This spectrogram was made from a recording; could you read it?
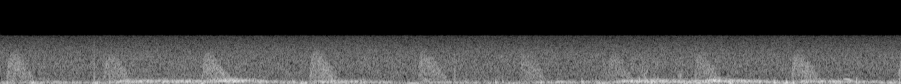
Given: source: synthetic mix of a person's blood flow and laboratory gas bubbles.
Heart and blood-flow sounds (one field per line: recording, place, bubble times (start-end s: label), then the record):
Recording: Doppler ultrasound of blood flow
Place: subclavian vein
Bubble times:
6.30-6.62 s: bubbles
6.77-6.87 s: bubbles
From the record:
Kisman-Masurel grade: 212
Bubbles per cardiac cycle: several, 3 to 8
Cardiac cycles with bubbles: 1 to 10%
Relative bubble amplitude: moderate (0.250 to 0.450)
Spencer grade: 1 (occasional bubble signal discernible with the cardiac motion signal, with majority of cardiac periods free of bubbles)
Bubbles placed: anywhere in the cardiac cycle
